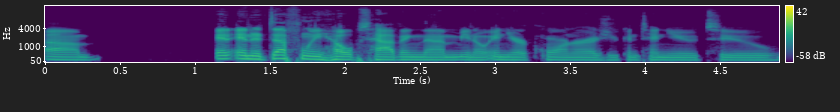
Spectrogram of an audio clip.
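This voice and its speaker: A man speaks at a moderate pace in a medium pitch, with fairly even intonation and a plain, everyday voice, recorded dry and close with no echo on a very clean track with a silent background. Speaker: podcast host. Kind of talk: interview.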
